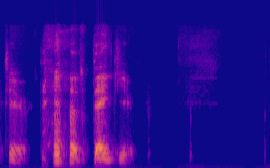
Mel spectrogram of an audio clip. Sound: laughing

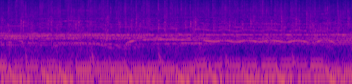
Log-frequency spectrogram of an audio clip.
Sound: cheers and applause

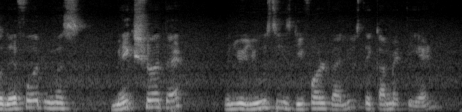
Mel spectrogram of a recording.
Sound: static

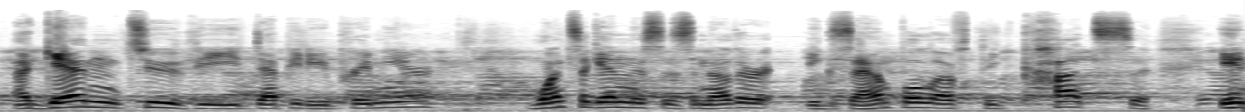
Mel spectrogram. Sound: speaking French

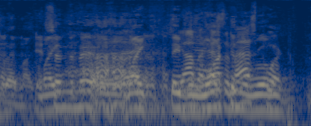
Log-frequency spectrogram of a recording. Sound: all laughing

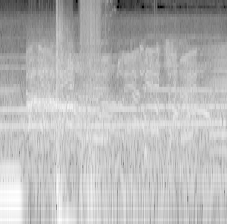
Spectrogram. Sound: various screaming noises

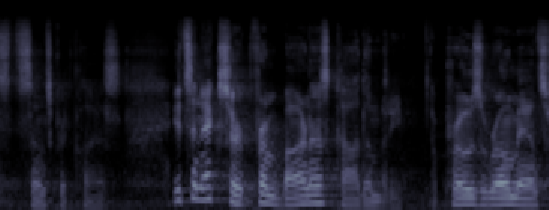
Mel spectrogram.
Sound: speaks foreign language

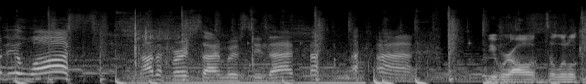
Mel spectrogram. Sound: chuckling

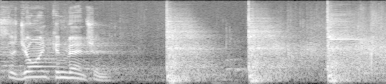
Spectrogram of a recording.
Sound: gavel banging; audience applauding

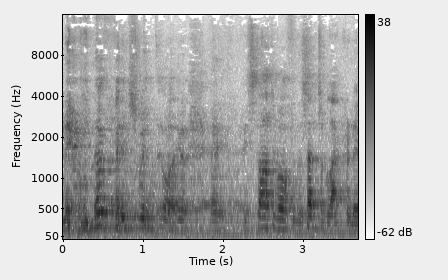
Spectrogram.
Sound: laughter

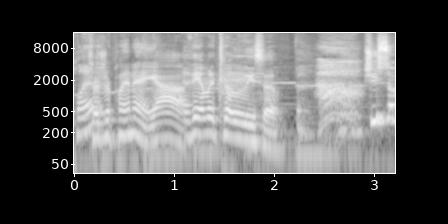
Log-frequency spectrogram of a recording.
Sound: gasps

